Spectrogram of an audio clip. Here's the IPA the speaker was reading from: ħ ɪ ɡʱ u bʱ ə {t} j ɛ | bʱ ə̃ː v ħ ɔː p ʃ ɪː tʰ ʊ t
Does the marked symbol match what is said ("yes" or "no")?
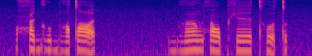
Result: no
